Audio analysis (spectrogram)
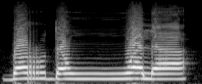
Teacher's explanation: واو حروف الادغام بغنہ میں سے ہے اور ادغام کا معنی ہے حرف کو حرف میں داخل کرنا، تو ہم یہ تنوین کو واو میں ملا کے غنہ اور تشدید کے ساتھ یہ حکم کو ادا کریں گے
